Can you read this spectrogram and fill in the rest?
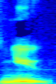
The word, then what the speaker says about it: nu: depending on how you want to pronounce it, but it's nu is the proper pronunciation because it's a Greek letter for number.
